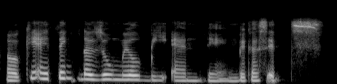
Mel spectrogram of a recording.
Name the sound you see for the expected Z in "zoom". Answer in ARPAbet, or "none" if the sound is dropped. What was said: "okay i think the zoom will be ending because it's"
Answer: Z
